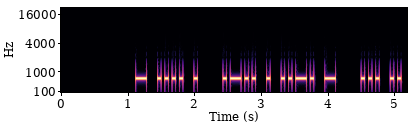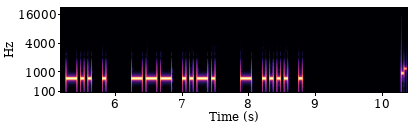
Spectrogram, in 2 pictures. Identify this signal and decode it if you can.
Morse code, heard as a keyed tone, about 22 wpm, 700 Hz. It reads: THE LEFT SIDE OF THE
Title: Sets of 5 Words Encore 22wpm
